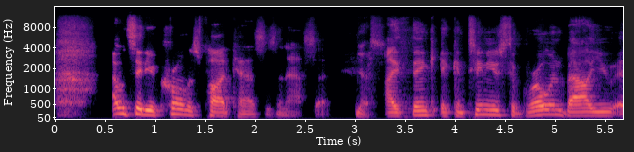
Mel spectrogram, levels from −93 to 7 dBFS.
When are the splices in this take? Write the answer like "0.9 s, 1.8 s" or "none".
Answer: none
